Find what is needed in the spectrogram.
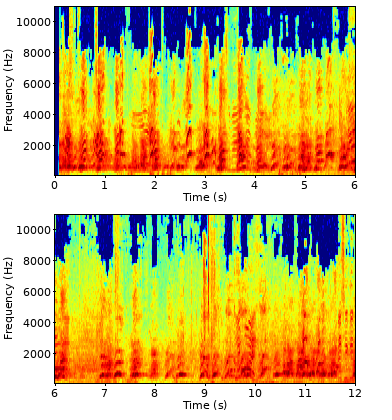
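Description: Small puppy on a leash yelping and whimpering in a continuous string of short, high cries.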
